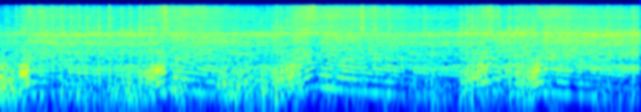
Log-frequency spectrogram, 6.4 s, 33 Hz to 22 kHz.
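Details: 1994 Honda CR125 two-stroke dirt bike, with a temporary gasket-maker fix on the coolant-leaking cylinder/head: crisp, raspy revving sweeps with a thin edge. The owner thinks it sounds lean and needs richer jetting.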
